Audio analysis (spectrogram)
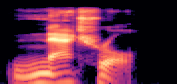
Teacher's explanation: The t and the u combine to create a ch sound. Native speakers pronounce it as natural. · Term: chi sound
